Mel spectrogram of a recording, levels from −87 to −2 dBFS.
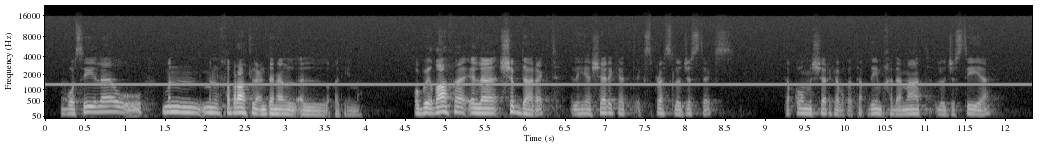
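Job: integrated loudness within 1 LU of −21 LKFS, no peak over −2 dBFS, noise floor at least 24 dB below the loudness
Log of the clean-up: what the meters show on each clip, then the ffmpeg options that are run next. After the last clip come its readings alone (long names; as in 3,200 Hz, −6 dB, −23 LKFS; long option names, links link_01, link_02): interfering tone 1,300 Hz; level of the tone −35 dBFS; background noise floor −38 dBFS; target noise floor −54 dBFS; integrated loudness −30.0 LKFS; sample peak −8.0 dBFS; target loudness −21.0 LKFS
→ -af "bandreject=frequency=1300:width=30"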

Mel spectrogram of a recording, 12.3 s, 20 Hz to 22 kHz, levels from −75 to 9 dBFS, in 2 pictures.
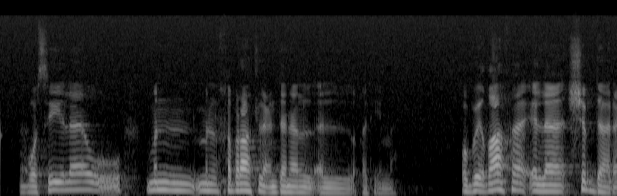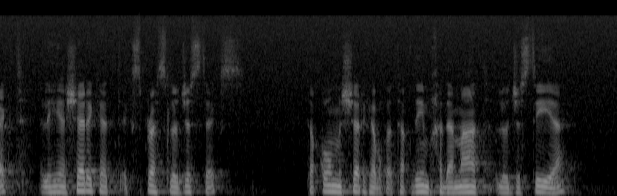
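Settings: interfering tone none found; background noise floor −48 dBFS; target noise floor −54 dBFS
→ -af "afftdn=noise_reduction=6:noise_floor=-48"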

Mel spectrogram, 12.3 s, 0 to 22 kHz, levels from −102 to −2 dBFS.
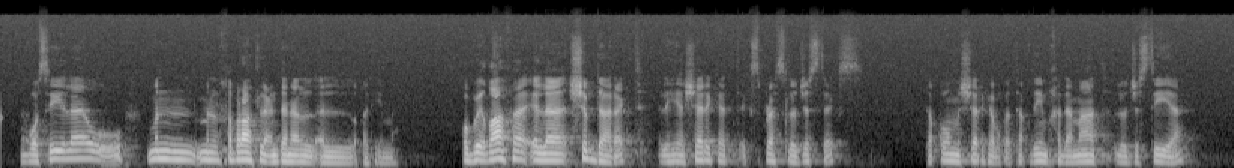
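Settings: background noise floor −53 dBFS; target noise floor −54 dBFS
→ -af "afftdn=noise_reduction=6:noise_floor=-53"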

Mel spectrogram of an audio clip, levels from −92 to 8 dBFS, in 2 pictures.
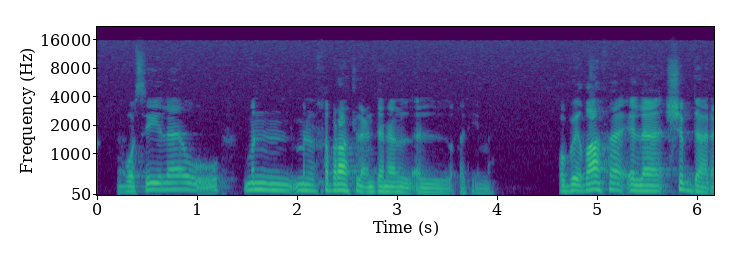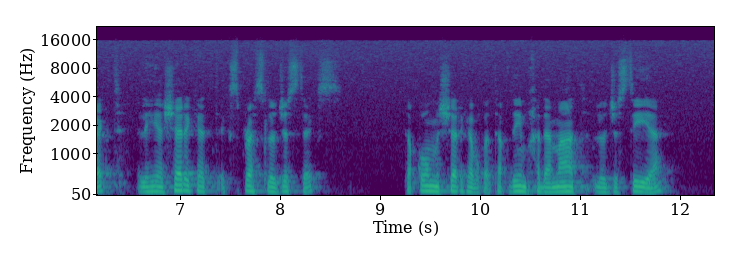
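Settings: background noise floor −57 dBFS; integrated loudness −30.0 LKFS; sample peak −8.0 dBFS; target loudness −21.0 LKFS
→ -af "volume=9dB,alimiter=limit=-2dB:level=0:latency=1"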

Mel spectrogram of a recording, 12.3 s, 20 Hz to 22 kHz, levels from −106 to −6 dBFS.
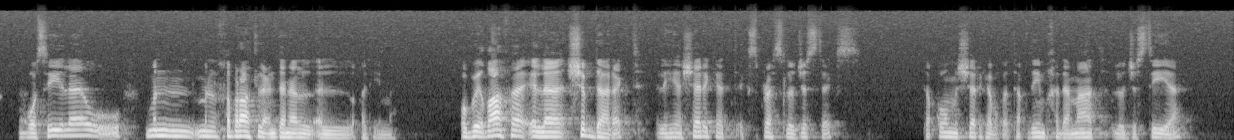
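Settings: integrated loudness −21.5 LKFS; sample peak −2.0 dBFS; background noise floor −48 dBFS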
